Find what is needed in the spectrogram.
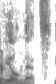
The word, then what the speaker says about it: Reviel Netz: Would that be the pronunciation of the author's name? – Raviel Netz. Yeah.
